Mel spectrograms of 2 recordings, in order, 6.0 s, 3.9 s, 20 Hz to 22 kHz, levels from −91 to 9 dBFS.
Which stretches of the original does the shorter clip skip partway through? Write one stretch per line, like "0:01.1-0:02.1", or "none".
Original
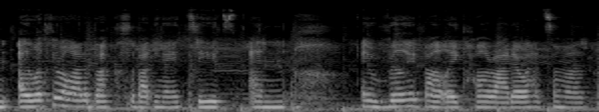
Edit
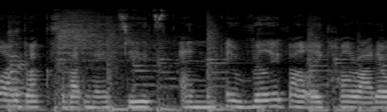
0:02.9-0:03.6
